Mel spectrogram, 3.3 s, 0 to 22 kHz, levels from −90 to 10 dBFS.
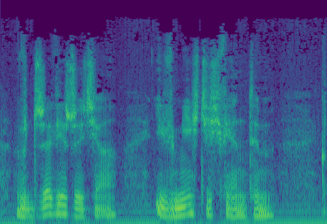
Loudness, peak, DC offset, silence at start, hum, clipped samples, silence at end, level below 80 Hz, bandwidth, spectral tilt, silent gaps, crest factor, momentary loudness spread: -16 LUFS; -2 dBFS; 1%; 0 s; none; under 0.1%; 0 s; -40 dBFS; 16.5 kHz; -4 dB/octave; none; 16 dB; 13 LU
